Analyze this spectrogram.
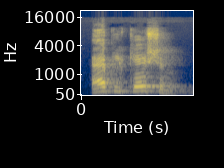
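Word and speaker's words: application: एप्लीकेशन, एप्लीकेशन, इसमें भी long जो है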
